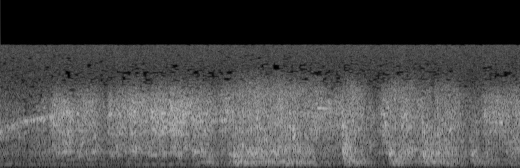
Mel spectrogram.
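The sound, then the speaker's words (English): Loud, steady roaring rumble of a powerful suction apparatus under test at a rocket research center, continuous throughout with a few surges in intensity. “I believe the suction apparatus is about to be tested at the far end of the center here. Yes, they seem ready to test it now.”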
